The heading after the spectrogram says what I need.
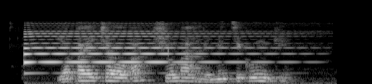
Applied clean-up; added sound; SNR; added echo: none; Keyboard (musical); -4 dB; reverberation time 0.3 s.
